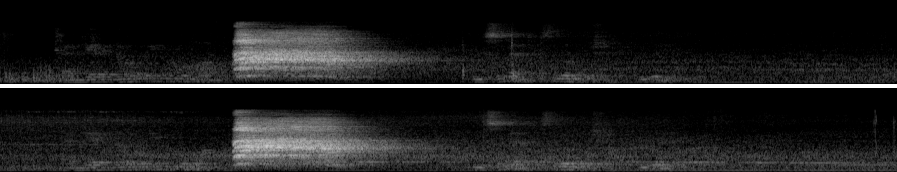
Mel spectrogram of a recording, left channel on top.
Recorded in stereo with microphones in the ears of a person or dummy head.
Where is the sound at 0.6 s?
10° right (ahead or behind), 2.0 m.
